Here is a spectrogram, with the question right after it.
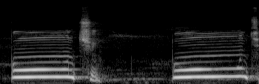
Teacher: जब हम पूंछ बोलेंगे तो नाक और मुंह दोनों से आवाज़ आती है, यहाँ बनेगा पूंछ, चंद्र बिंदु लगेगा।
